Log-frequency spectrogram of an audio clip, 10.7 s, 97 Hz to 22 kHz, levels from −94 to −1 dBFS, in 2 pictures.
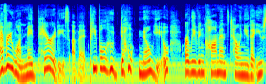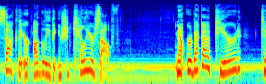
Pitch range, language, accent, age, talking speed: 160-225 Hz, English, American, 30-49, 170 wpm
